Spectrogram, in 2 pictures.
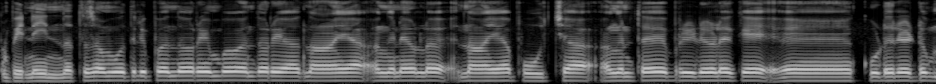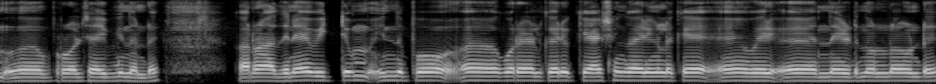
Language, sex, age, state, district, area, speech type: Malayalam, male, 45-60, Kerala, Wayanad, rural, spontaneous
